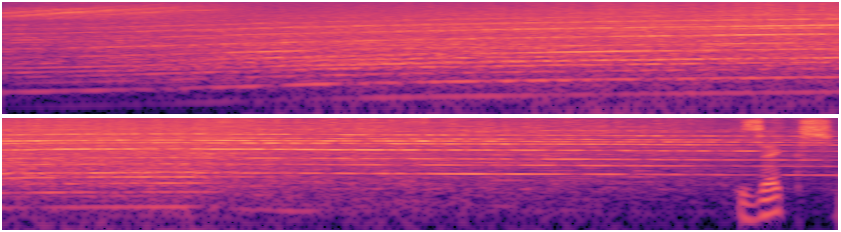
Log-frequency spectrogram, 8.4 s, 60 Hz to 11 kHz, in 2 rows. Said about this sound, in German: Der ganze Stolz der Gruppe ist ein 3er BMW, golden lackiert. Als wir sie besuchen, testen sie den Wagen gerade auf dem Prüfstand, um das Maximum an Leistung herauszukitzeln.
